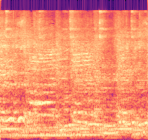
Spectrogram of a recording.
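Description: A women's gospel vocal group singing together into microphones, amplified through PA speakers, over steady keyboard accompaniment.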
